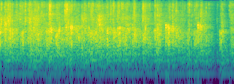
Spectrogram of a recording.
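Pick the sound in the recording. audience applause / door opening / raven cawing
audience applause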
